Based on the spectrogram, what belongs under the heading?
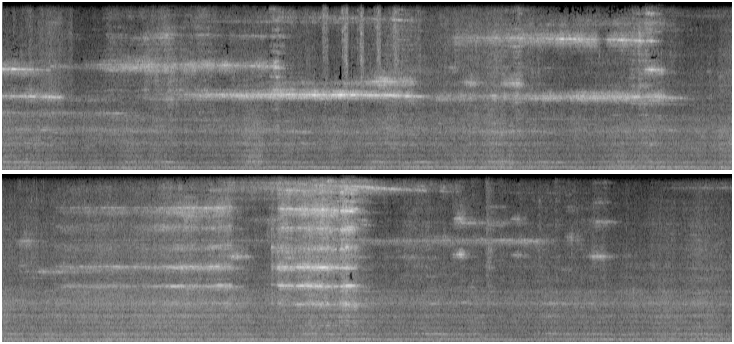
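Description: Autorack cars of a long freight train rolling past with a steady rumble, overlaid with high-pitched wheel squeal that comes and goes.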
